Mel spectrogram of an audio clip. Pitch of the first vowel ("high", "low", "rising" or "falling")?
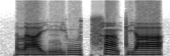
low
